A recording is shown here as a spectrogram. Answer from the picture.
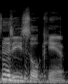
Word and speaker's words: Diestelkamp: So, it's Dieselcamp.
